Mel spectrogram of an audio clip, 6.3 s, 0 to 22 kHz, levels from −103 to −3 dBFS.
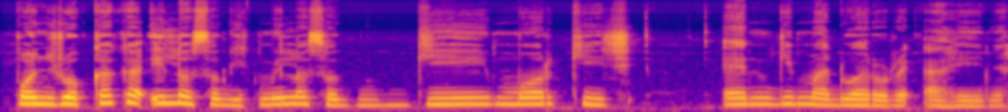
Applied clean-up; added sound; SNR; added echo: none; none; none; none.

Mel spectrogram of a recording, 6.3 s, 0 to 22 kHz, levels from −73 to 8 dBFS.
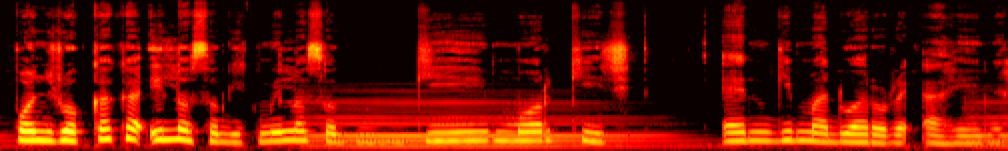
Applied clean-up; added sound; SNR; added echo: none; Bowed string instrument; 15 dB; none.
